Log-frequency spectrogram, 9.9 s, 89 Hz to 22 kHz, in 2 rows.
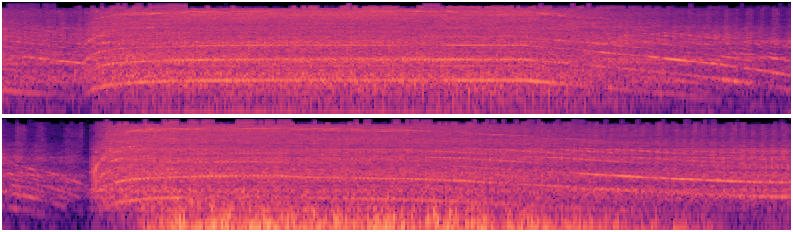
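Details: Makita 9911 belt sander from 2000 after fitting a new drive belt (old belt broken): motor spins up to a clean, steady whine, coasts down smoothly, restarts evenly with no slipping or rattle; running normally.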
